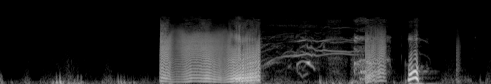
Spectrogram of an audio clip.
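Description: A loud, buzzy fart rumbles for about a second with a wobbling pitch, followed by squeaky whistles and a few short sputtering bursts.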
